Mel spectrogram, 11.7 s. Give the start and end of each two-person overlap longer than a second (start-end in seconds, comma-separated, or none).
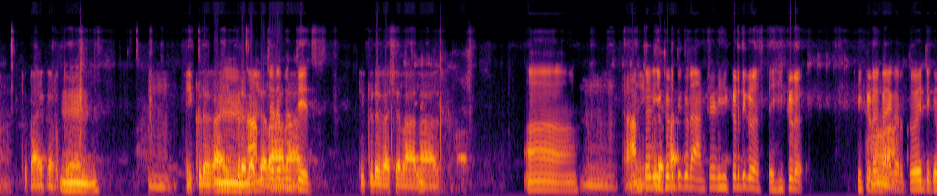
2.5-3.8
